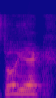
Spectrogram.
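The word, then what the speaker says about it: Stojek: I actually, before this call, I asked about the pronunciation of his name, and I learned that it's Stoyek. So Robert Stoyek from EFRAG, thanks for joining us.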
